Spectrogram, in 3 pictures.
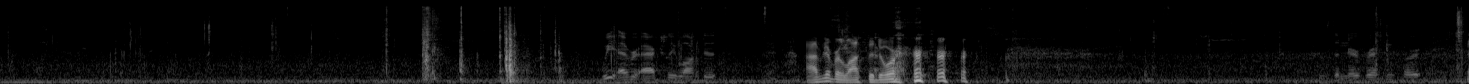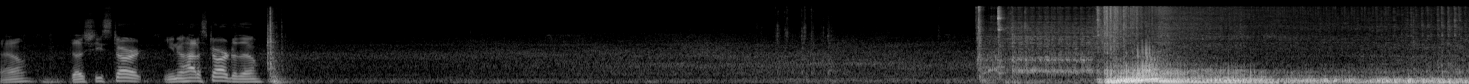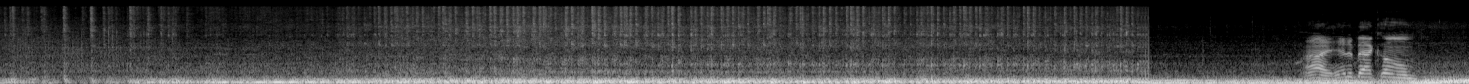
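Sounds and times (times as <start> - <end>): car starter cranking: 24.4 - 26.6
car engine running: 25.8 - 43.5.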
